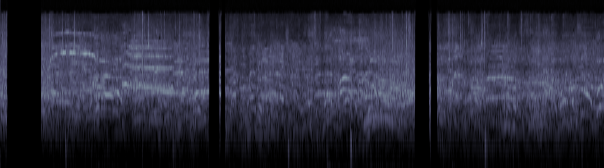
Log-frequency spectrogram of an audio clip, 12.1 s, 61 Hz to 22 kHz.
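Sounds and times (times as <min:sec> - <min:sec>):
crowd shouting and calling: 0:00.8 - 0:12.0
crowd chatter: 0:03.5 - 0:12.0.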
